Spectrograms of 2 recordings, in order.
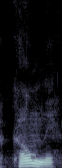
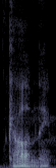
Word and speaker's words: calumny: The king, well perceiving their calumny, suddenly Calumny. That's how you pronounce it.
